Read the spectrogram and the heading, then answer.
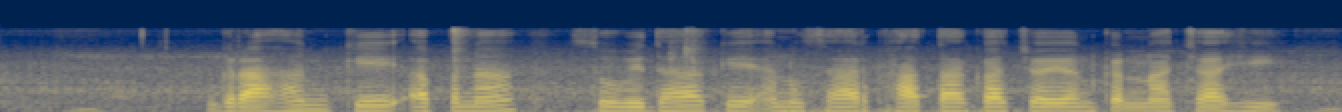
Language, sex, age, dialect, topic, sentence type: Bhojpuri, male, 18-24, Western, banking, statement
